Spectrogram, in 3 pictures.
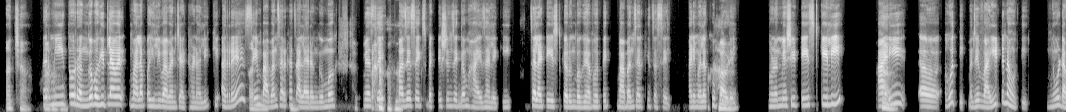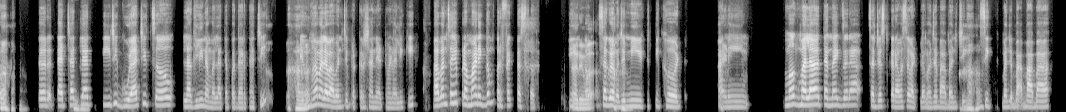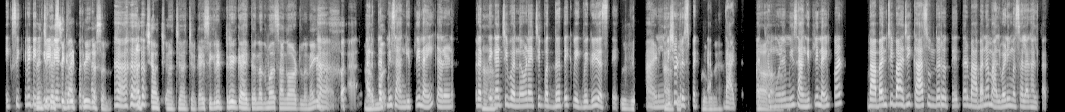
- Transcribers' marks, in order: tapping; other background noise; laugh; in English: "इन्ग्रीडिएंट"; in English: "ट्रिक"; laugh; in English: "ट्रिक"; unintelligible speech; in English: "वी शुल्ड रिस्पेक्ट दया दयाट"
- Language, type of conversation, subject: Marathi, podcast, एखाद्या खास चवीमुळे तुम्हाला घरची आठवण कधी येते?
- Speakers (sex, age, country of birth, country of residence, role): female, 30-34, India, India, guest; male, 30-34, India, India, host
